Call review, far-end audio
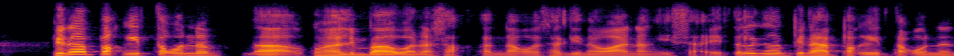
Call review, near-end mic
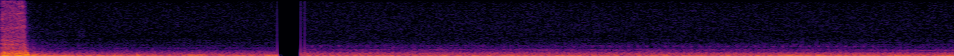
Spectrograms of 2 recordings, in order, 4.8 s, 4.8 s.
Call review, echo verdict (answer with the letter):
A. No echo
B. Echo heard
A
